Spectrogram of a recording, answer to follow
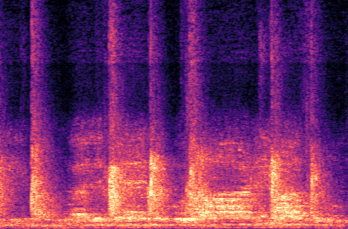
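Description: A group of people singing a devotional bhajan refrain together, with rhythmic hand claps roughly once a second.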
